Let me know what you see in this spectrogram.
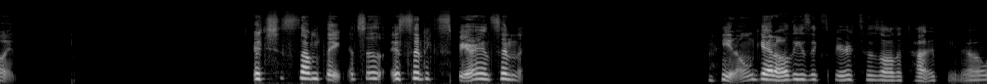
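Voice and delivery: choked-up voice catching with emotion. Recalling saying thank-yous at the end of a trip, getting choked up. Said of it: "just like I'm getting choked up right now".

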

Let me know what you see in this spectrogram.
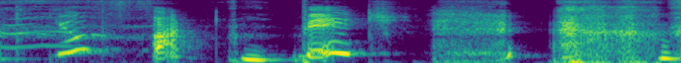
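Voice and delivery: playful, joking, mock-teasing whisper. Joking about being insulted while made into schnitzel: mock insulting someone. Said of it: "Insult me".

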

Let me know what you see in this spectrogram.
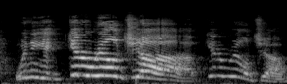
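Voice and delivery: put-on high swooping yell, job drawn out. Speaker retells what a man yelled at him: retelling a man's yell. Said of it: "he was yelling".

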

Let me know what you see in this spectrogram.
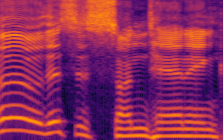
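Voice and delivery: slow, easygoing put-on British accent. Voicing an elephant in a photo as it suns itself: british accent. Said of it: "I think British. I always go to that".

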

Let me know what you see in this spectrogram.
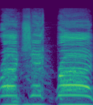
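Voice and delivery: very high, very loud, shrill scream. Speaker imitates someone at a scary movie screaming at the audience. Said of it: "where that person screams at the audience".

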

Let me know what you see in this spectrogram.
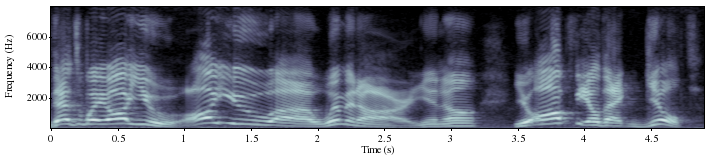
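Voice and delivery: put-on New England accent. Retelling what one of the brothers told a woman, new england accent. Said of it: "he has that kind of New England accent".

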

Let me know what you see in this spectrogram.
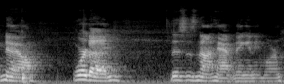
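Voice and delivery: ordinary talk

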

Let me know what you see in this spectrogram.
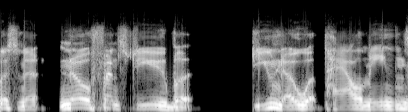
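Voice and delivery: put-on Southern drawl. Retelling an argument, the speaker quotes a man from south jersey: imitating a southern drawl. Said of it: "with an incredibly Southern drawl".

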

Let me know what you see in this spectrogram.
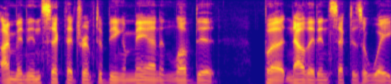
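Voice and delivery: usual speaking voice

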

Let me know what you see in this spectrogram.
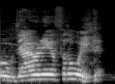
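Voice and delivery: proper, loud, high West Country farmer accent. Trading regional accents, the speaker offers a proper West Country farmer's accent. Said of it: "Proper farmer's accent".

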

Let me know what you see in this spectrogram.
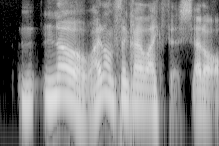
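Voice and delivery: usual speaking voice

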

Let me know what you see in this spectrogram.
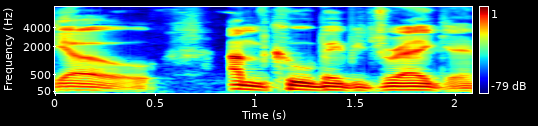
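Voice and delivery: voice dropped way down and kept quiet. Picturing a card scene, voicing a tiny cool baby dragon: cool baby dragon voice. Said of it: "a tiny little cool baby with, like, glasses".

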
